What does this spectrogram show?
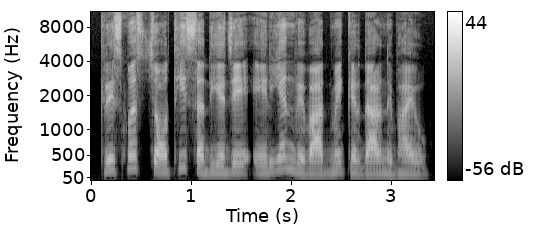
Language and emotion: Sindhi, neutral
